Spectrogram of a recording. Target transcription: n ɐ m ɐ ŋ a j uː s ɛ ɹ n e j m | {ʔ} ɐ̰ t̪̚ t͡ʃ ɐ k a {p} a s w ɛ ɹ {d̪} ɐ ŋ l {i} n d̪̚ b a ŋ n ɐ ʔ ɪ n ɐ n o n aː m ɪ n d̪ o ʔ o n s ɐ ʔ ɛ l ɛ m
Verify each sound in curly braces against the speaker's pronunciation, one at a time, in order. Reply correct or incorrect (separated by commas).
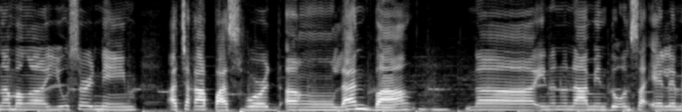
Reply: correct, correct, correct, incorrect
